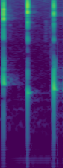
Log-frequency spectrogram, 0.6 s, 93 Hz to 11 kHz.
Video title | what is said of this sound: The November 29, 2025 Winter Storm Coverage, As It Happened... | you knock on it, and it's solid, son.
